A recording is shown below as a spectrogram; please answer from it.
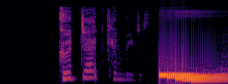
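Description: Google Play Books audio-logo chime: about one and a half seconds in, a quick falling run of electronic notes comes in one after another and builds into a held chord.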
